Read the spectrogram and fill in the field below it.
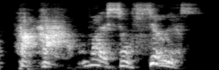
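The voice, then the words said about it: Poor Joker impression voice. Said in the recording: “That was a terrible impression.”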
